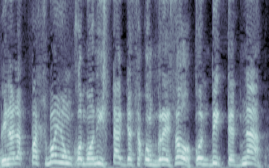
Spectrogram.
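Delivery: worked-up angry rant; angry tirade. Real, not acted. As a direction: berate them with indignant curses. Cursing out the president directly.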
